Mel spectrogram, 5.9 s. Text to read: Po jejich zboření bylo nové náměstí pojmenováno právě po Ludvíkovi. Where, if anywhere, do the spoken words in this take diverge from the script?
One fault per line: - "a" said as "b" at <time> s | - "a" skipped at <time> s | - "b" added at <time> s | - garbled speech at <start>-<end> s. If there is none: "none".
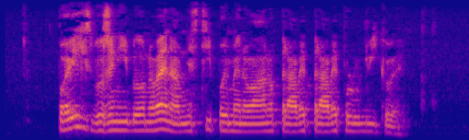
- "právě" added at 3.8 s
